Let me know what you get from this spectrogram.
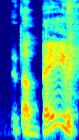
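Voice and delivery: amused laugh through the words. Real, not acted. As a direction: laugh as you say it. Laughing retelling of Koichi's surprise.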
